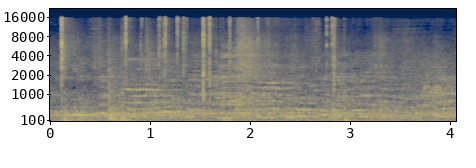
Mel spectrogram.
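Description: A stack of paper pull-tab tickets being handled as a rubber band is worked off and the tickets are fanned out. The paper and band give a quick run of sharp clicks and snaps in the first three seconds.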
